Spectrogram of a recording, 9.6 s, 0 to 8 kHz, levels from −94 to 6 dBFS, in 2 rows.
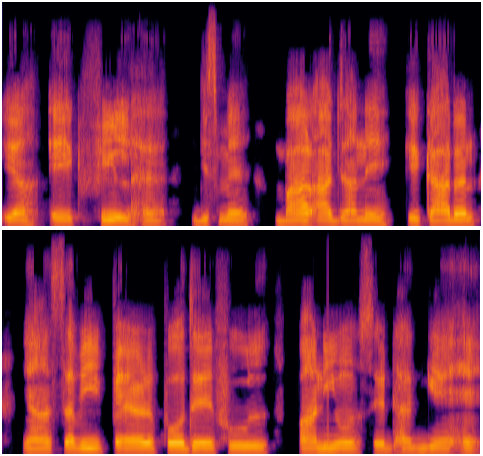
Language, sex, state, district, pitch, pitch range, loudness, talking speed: Hindi, male, Bihar, Supaul, 115 Hz, 115-125 Hz, -17 LUFS, 120 wpm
